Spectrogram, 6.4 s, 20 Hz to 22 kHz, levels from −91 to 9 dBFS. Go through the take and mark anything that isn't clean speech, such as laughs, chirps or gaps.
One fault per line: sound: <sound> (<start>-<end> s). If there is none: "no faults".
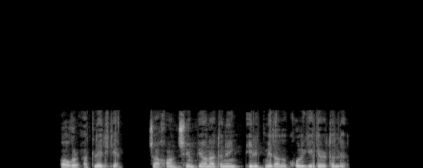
no faults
